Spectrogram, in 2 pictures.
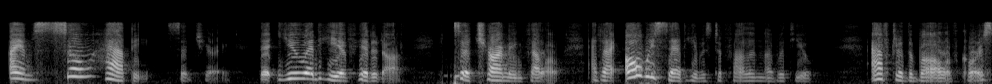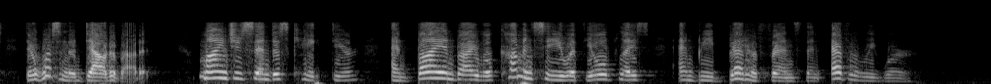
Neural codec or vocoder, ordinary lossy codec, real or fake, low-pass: none; Opus, 64 kbps; real; 7.2 kHz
